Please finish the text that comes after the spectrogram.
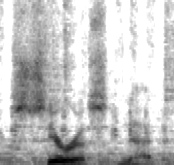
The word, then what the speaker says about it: Caerusnet: can result in warmed up referrals so it's pronounced Cirrus net Cirrus was the Greek god of opportunity and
